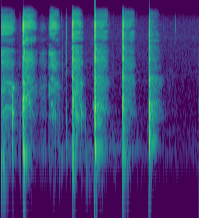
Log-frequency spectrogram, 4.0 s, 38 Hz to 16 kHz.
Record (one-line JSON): {"cough_length": "4.0 s", "cough_amplitude": 32768, "cough_signal_mean_std_ratio": 0.22, "survey_phase": "beta (2021-08-13 to 2022-03-07)", "age": "65+", "gender": "Female", "wearing_mask": "No", "symptom_none": true, "symptom_onset": "12 days", "smoker_status": "Never smoked", "respiratory_condition_asthma": false, "respiratory_condition_other": false, "recruitment_source": "REACT", "submission_delay": "2 days", "covid_test_result": "Negative", "covid_test_method": "RT-qPCR", "influenza_a_test_result": "Negative", "influenza_b_test_result": "Negative"}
